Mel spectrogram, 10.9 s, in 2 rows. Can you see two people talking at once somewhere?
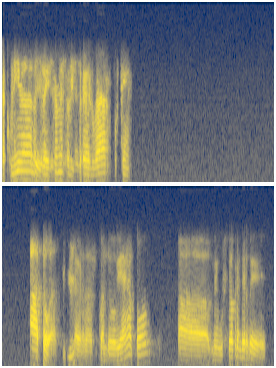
Yes, from 0.6 s

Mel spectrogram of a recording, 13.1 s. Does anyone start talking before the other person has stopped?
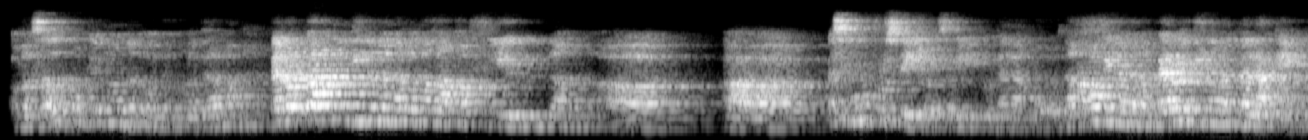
No

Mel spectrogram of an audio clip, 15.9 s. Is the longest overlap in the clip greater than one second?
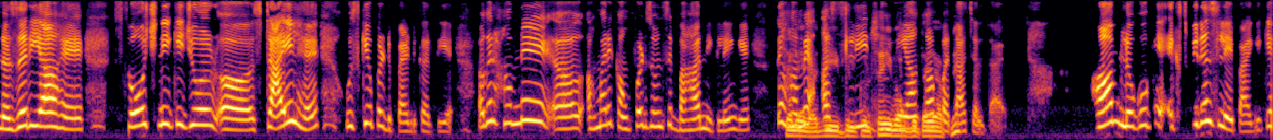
Yes, from 9.8 s

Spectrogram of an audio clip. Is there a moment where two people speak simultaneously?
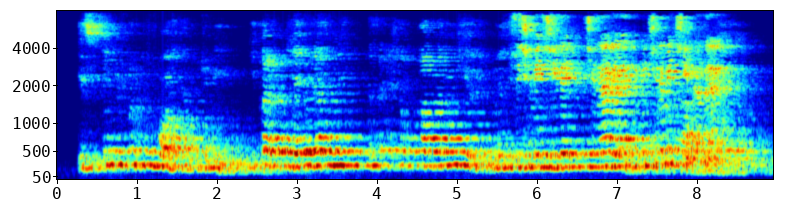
Yes, from 5.7 s

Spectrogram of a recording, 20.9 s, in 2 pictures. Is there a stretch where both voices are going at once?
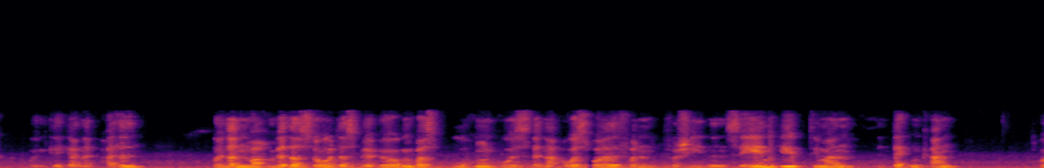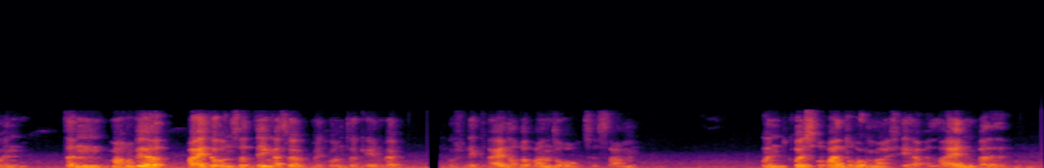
No

